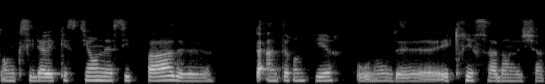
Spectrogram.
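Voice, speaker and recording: A woman speaks at a very slow pace with a dark, mellow tone and fairly even intonation against a quiet background. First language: not French (speaking French). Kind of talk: webinar lecture. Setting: online webinar. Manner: halting, many hesitations.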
